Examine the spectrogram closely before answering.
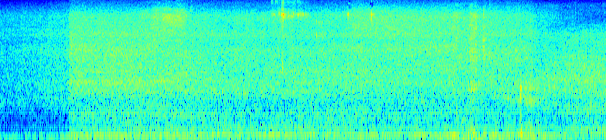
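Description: Steady rushing of a small river's current over a shallow riffle, a broad hiss over a low rumble.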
